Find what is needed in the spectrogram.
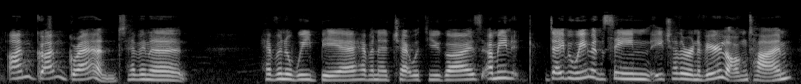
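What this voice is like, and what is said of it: Slightly unusual New Zealand accent. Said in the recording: “with a slightly crazy Kiwi accent”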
